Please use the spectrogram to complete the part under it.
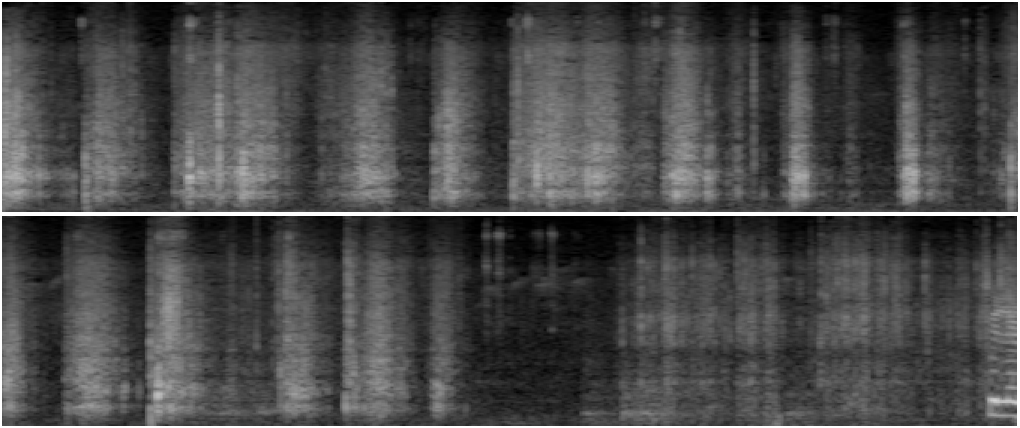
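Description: Potting mix for repotting philodendrons being mixed by hand with about a quarter part sand, a run of close crunchy, crinkling rustles in irregular bursts, with a quieter stretch near the end before the scraping picks up again.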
